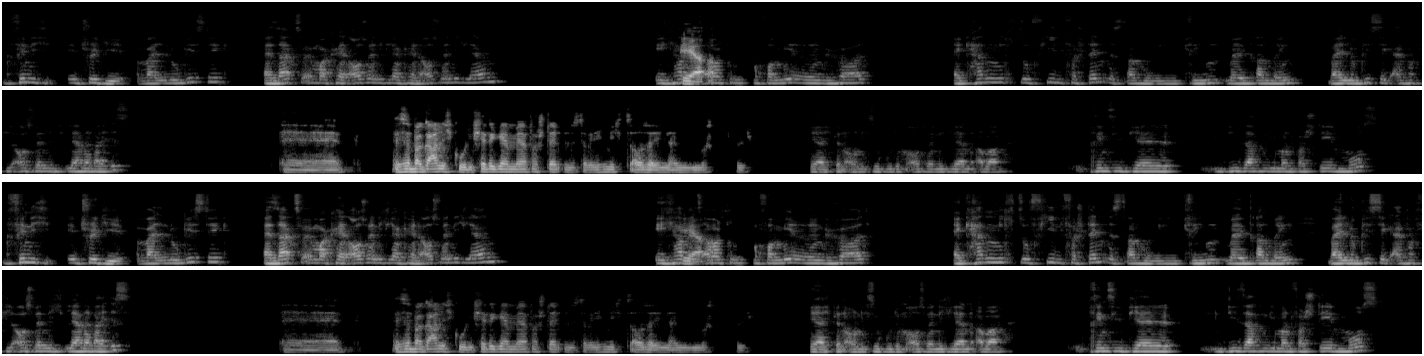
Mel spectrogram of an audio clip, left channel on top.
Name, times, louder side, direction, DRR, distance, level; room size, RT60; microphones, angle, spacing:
voice 1, 0.0-2.3 2.6-5.0 6.5-8.7 9.5-13.0 13.3-15.5 22.3-24.3 24.9-27.9, right 4 dB, 60° right, 0.5 m, -33 dB
voice 2, 6.8-7.1 17.0-17.7 18.1-21.3 21.6-21.7, left 6 dB, 55° left, 0.3 m, -27 dB
2.7 x 2.6 x 4.1 m
head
